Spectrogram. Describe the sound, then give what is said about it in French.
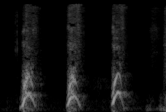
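A voice imitates a dog barking as part of a joke: three sharp, evenly spaced barks, followed by a softer, shorter fourth. No other sounds or talking. “Bon, c'est bon, c'est qu'un chien.”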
